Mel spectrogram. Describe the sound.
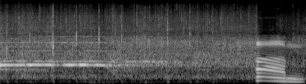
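A live show audience at a 538 event applauds a senior elections analyst with steady, dense clapping that holds for a few seconds, and a voice cuts in near the end.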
